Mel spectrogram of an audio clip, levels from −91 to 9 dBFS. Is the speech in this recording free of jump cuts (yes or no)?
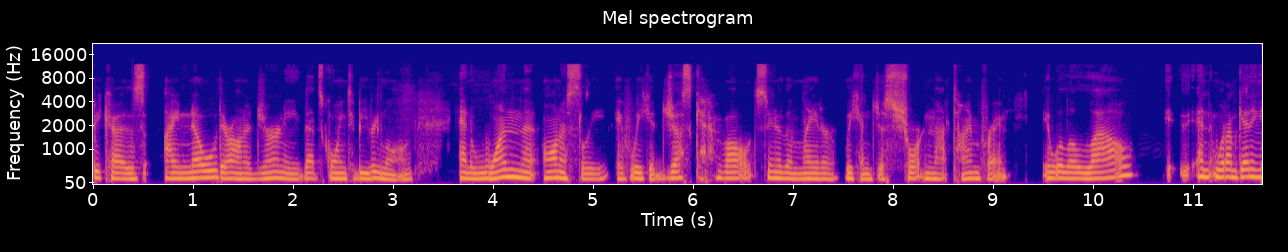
no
